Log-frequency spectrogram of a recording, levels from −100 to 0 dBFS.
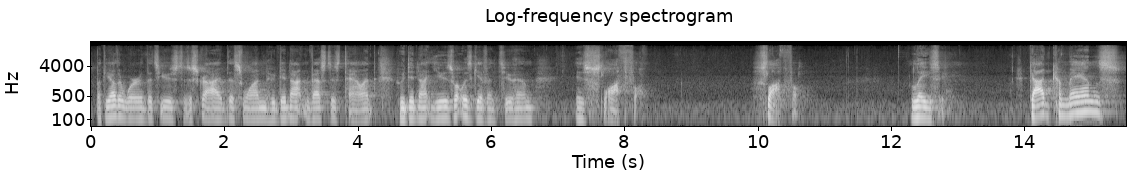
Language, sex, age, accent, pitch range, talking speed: English, male, 50-69, American, 115-140 Hz, 120 wpm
